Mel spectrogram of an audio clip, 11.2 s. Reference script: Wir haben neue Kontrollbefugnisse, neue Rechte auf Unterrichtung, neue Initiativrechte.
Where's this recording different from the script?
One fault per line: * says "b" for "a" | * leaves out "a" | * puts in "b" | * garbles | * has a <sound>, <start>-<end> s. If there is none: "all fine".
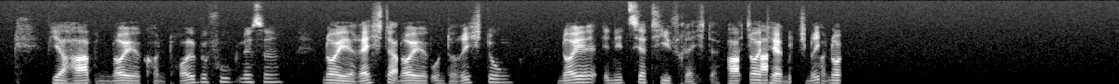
* says "neue" for "auf"
* garbles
